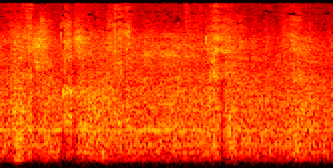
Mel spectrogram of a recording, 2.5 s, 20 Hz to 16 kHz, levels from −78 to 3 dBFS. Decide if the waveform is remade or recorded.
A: recorded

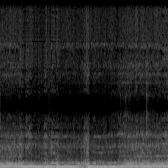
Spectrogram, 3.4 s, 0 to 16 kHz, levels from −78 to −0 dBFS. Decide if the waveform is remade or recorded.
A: remade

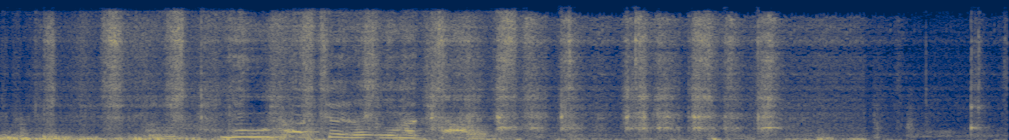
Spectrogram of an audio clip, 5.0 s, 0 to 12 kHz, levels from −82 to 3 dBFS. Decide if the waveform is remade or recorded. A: remade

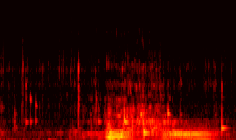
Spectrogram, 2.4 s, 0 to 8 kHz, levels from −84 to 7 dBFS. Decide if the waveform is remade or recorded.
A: recorded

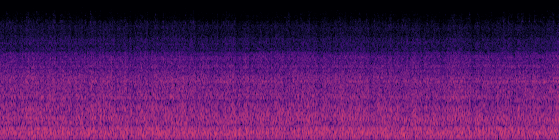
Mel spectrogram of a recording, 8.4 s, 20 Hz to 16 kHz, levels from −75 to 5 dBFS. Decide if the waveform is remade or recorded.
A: recorded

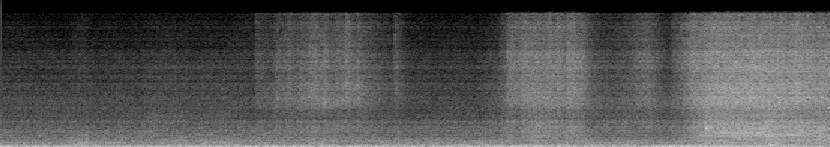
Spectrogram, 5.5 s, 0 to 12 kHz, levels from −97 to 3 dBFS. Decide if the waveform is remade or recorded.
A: remade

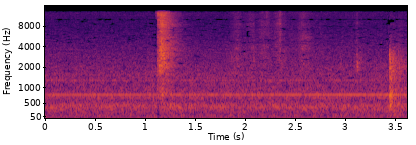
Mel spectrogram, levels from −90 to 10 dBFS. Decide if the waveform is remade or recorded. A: recorded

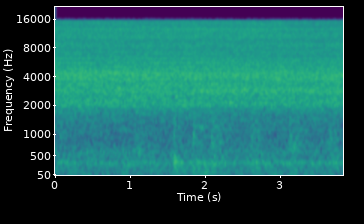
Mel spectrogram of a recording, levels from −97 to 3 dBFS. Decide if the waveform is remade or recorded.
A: recorded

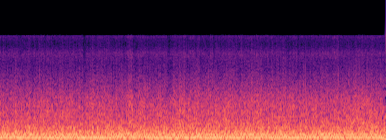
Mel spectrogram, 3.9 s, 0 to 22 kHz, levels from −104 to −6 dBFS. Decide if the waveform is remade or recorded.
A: recorded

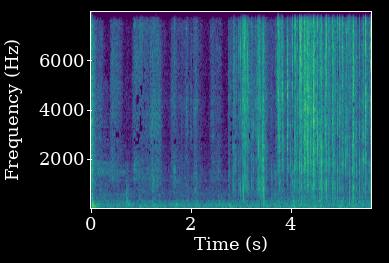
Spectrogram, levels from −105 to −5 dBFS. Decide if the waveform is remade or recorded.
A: recorded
